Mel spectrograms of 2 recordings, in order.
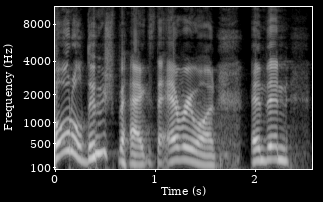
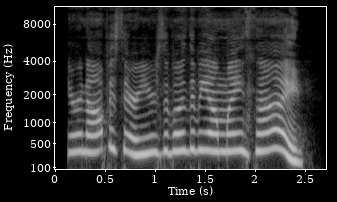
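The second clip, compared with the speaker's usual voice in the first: put-on high-pitched girly voice; 8 semitones higher, 3 dB quieter than usual.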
